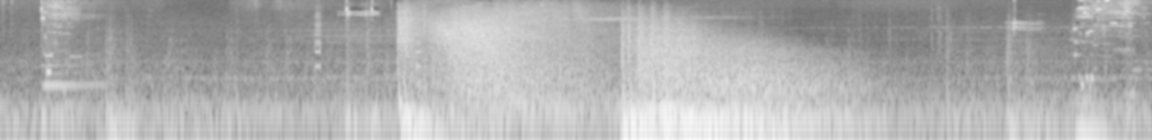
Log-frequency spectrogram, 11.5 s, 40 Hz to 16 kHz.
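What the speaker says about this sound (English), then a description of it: "That was an LRM-10 and an AC." A volley of LRM-10 missiles and autocannon fire in BattleTech: a roaring rush of launches and blasts swells in two heavy waves, then fades out, with small clicks before and after.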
